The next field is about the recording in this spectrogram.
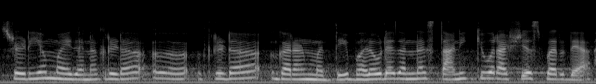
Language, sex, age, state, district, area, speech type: Marathi, female, 18-30, Maharashtra, Sindhudurg, rural, spontaneous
